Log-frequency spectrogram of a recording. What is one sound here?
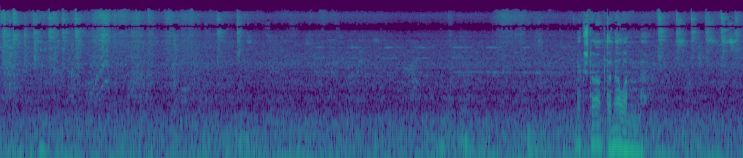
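A train rumbles low and steady, heard from inside a carriage.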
